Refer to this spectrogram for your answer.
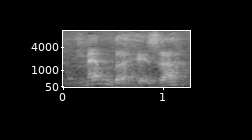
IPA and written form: ˈmembə hɪz ə (member his a)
